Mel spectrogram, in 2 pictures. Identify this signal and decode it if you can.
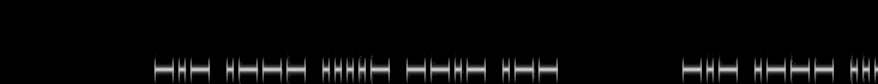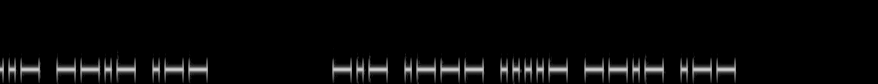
Morse code, heard as a keyed tone, about 20 wpm, 700 Hz. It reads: KJ4QW KJ4QW KJ4QW
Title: USA Call Signs - 5 Characters - Repeated 3x - 20wpm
